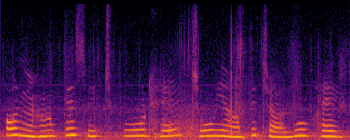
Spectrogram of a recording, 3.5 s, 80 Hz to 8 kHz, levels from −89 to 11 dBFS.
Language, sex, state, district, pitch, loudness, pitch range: Hindi, female, Bihar, Katihar, 325 Hz, -13 LUFS, 310-340 Hz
